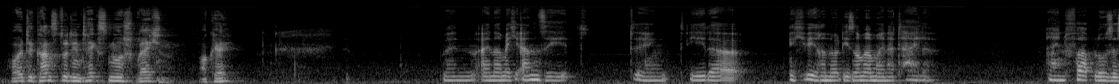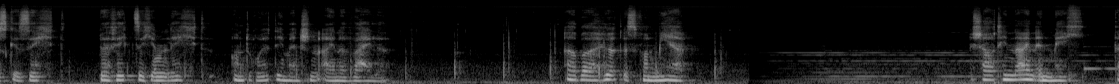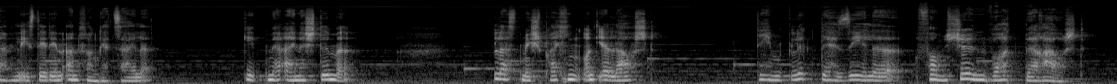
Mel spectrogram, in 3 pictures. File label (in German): Synchron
